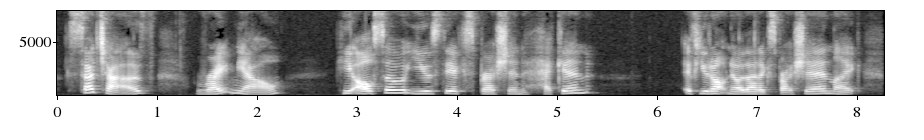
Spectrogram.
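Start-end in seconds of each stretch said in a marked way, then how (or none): none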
